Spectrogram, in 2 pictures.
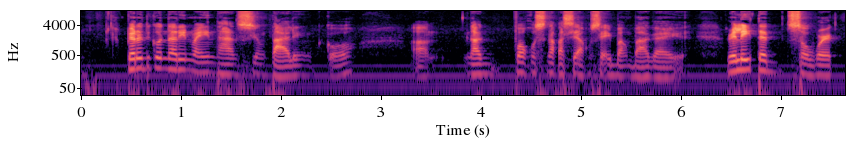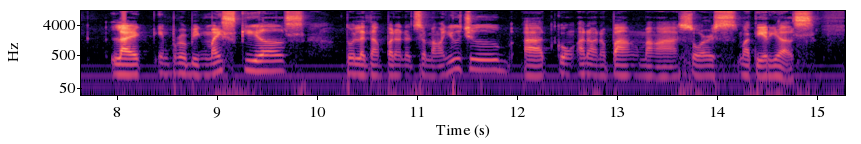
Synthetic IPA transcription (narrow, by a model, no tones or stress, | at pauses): pɛːɾod̪ɪkonɐɾɪnmɐʔɪnhansjʊŋt̪aːlɪnt̪̚ko̞ | ʔɐ̰m | nɐɡ̚fo̞ːkʊsnɐkɐsɛʔɐko̞sɐʔɪbɐŋbaːɡɐj | ɹɛlejt̪ɛd̪̚sɐwɛɹk̚ | lajk̚ʔɪmpɾuːvɪŋmɐjskɪls | t̪uːlɐd̪̚nɐŋpɐnʊno̞d̪̚sɐmɐŋajuːt̪ub̚ʔɐt̪̚kʊŋʔɐ̰noʔɐno̞pɐŋmɐŋasoɹsmɐt̪iɾiɐ̰ls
